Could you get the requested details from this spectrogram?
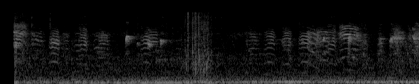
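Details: An orange zebra finch gives short, nasal chirps and beeps in quick succession over a steady low hum, with some wing flutter.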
